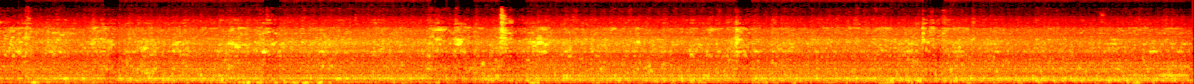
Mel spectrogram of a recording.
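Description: Passenger train running at speed, heard from beside an open coach window: a steady rumble of wheels on rail and rushing air with a low hum, broken by scattered clicks and knocks.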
